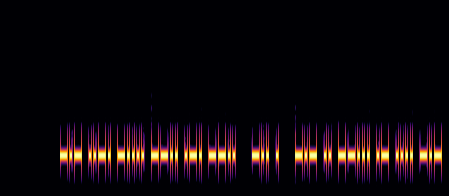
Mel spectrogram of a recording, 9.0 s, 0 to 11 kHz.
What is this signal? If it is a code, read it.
Morse code, heard as a keyed tone, about 25 wpm, 700 Hz. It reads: KF6ZRZ DE KI7AHK
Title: USA Callsign DE Callsign 25wpm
